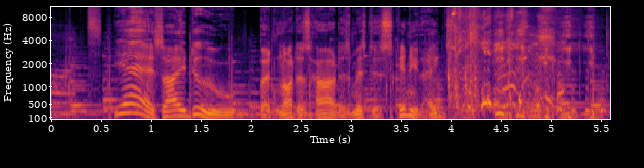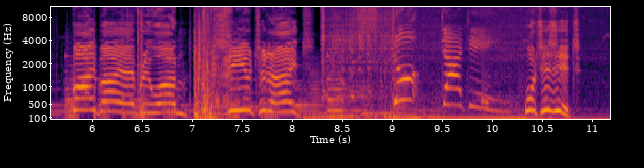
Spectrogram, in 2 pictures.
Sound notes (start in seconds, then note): 4.0 all laugh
